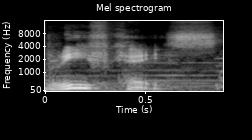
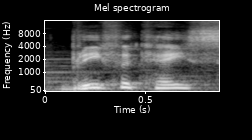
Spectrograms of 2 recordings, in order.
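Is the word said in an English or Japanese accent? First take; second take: English; Japanese. First: It is said in a plain English accent. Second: It is said in an exaggerated Japanese accent. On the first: The game does not understand it. The speaker calls it wrong. "saying briefcase is not enough" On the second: The game understands it. The speaker calls it right. "saying it in an offensive Japanese accent"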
